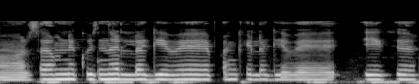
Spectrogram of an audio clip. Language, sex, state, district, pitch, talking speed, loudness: Hindi, female, Rajasthan, Jaisalmer, 220 Hz, 170 wpm, -14 LUFS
